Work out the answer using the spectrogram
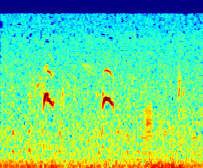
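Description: Pied avocet giving two clear, fluty 'kluit' notes, each slightly arched in pitch, about three-quarters of a second apart, over a soft background rumble.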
